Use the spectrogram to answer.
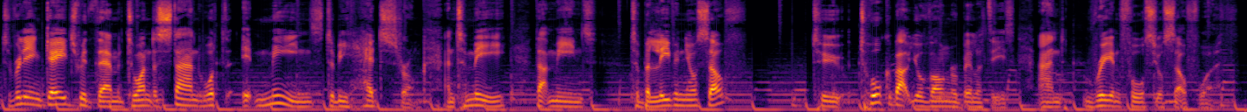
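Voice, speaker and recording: A man hosting an interview podcast, giving earnest, measured introductions. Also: mid-range voice, music in the background. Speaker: podcast host. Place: London.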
